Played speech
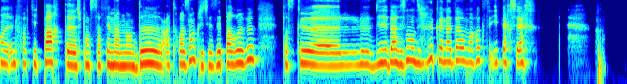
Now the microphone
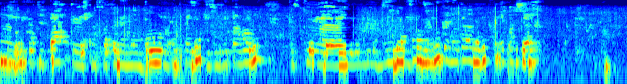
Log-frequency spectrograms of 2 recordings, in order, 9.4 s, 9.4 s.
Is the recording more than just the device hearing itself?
No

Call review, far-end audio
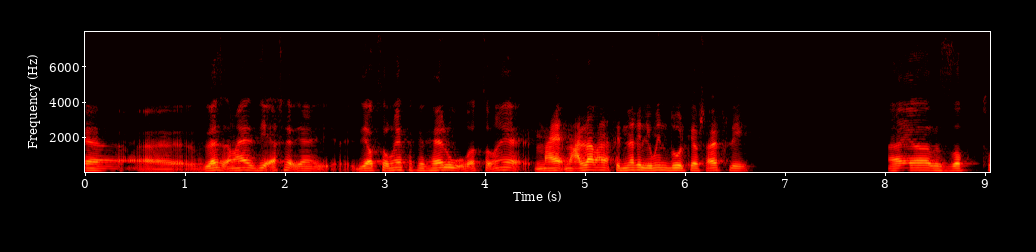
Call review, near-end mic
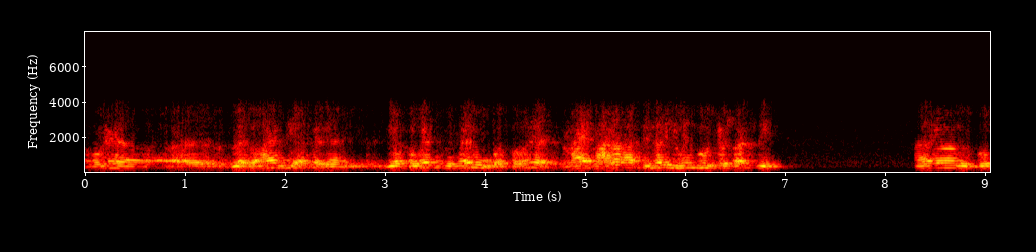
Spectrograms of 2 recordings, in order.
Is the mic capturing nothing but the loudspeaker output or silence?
Yes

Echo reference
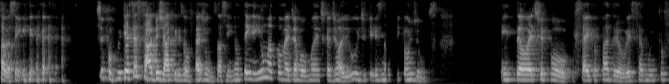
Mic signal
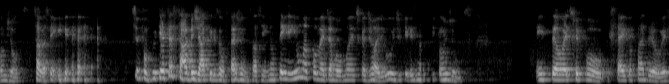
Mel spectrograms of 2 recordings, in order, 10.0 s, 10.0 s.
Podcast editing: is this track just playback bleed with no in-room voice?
Yes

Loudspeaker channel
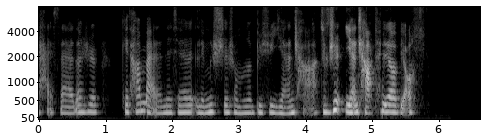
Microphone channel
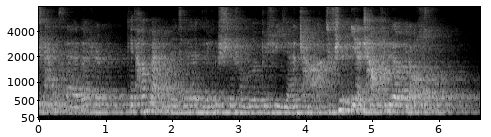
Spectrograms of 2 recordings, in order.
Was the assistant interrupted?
No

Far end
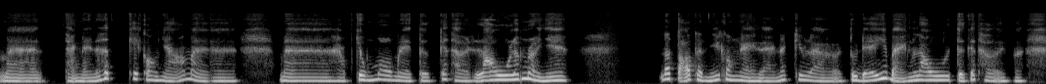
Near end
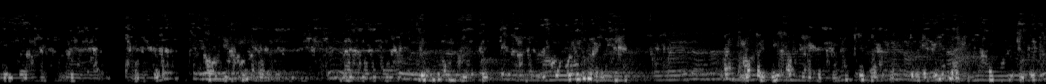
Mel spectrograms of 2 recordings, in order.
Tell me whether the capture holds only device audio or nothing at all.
No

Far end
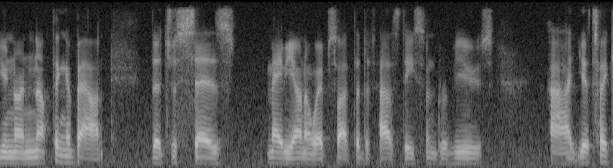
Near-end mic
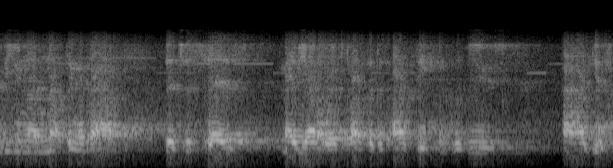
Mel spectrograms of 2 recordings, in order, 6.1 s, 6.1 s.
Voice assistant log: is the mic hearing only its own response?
Yes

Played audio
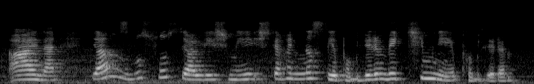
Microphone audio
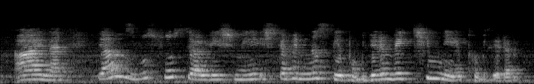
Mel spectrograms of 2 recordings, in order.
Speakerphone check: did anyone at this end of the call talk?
No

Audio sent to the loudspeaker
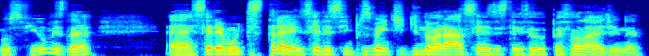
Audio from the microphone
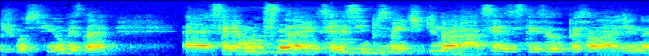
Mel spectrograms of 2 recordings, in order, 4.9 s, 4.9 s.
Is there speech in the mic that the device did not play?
Yes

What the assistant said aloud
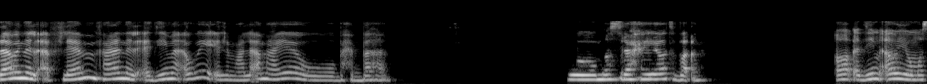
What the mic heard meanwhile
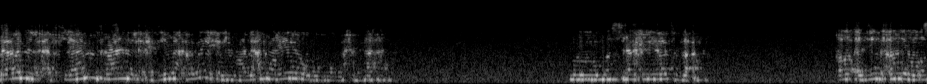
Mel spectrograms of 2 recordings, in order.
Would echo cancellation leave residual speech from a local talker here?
No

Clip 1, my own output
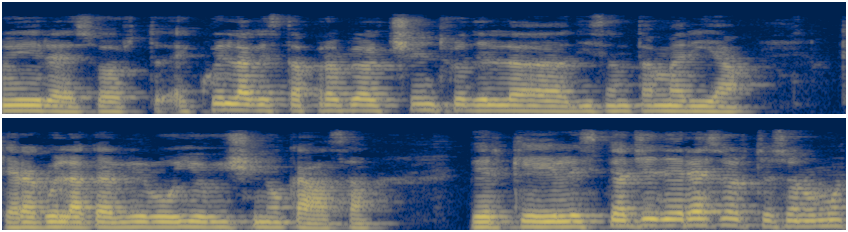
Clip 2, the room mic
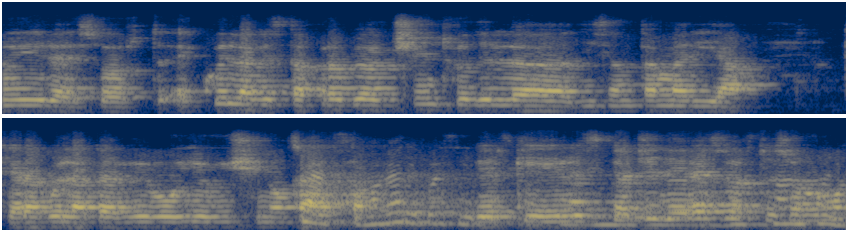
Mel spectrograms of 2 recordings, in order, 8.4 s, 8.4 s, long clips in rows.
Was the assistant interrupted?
Yes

